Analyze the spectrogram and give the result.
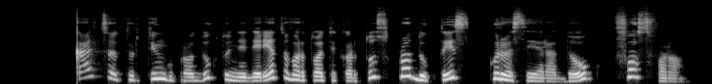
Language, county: Lithuanian, Tauragė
